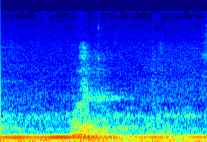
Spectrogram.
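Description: A steady low hum, with one short vocal sound from a man about a second in.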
